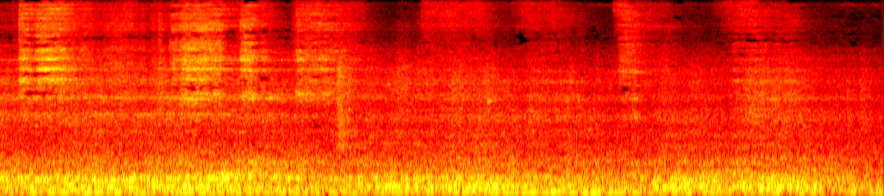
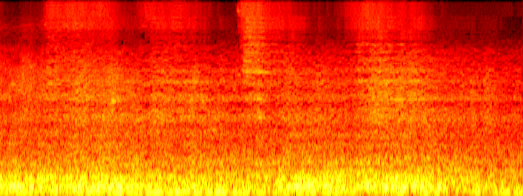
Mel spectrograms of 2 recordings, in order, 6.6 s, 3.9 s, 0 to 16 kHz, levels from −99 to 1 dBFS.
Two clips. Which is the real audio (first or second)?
second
